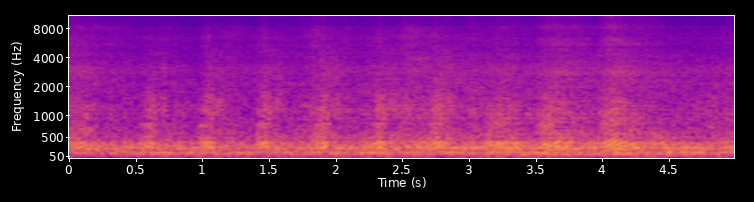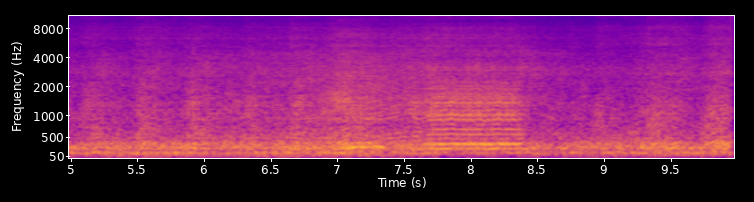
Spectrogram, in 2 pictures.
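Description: Several motocross bike engines running and revving together, with one louder, steadily held engine note about eight seconds in.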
